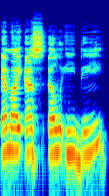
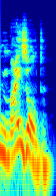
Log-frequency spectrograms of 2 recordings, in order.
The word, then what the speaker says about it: misled: lot of words uh she pronounced that word mizelled oh wait a minute she has been misled as how that is supposed to be pronounced but it sounds really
